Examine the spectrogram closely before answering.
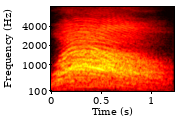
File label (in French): "whaoo", hommes, expressions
